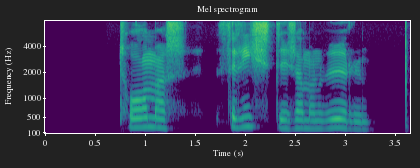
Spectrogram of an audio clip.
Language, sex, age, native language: Icelandic, male, 10, Icelandic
